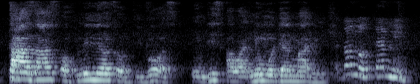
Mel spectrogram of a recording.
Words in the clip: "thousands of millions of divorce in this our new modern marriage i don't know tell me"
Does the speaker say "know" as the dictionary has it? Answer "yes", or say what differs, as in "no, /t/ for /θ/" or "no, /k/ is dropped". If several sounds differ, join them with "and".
no, /l/ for /n/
